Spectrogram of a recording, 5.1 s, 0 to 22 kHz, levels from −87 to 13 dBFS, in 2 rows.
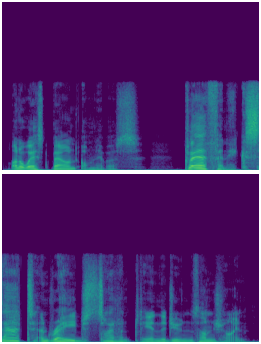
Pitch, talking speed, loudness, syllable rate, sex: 105 Hz, 175 wpm, -22 LUFS, 5.2 syllables/s, male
